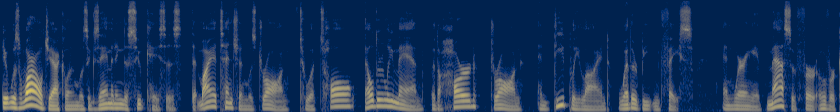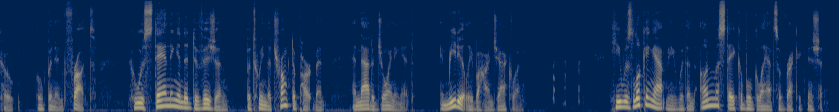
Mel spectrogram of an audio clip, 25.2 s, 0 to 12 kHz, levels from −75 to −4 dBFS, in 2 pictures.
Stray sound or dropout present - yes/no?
yes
